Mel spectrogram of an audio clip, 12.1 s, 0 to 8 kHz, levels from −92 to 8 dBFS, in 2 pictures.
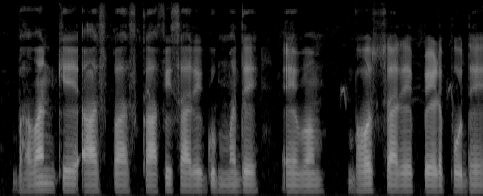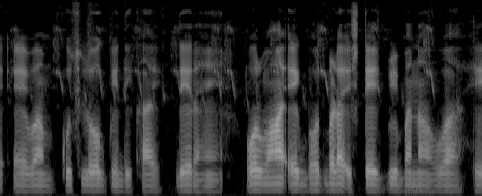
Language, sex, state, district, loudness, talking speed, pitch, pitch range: Hindi, male, Chhattisgarh, Bastar, -39 LUFS, 150 wpm, 90 Hz, 90-95 Hz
